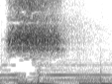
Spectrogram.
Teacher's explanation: por evolución natural ininterrumpida desde el latín, la X representaba también un fonema muy característico del español medieval, el palatal fricativo sordo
